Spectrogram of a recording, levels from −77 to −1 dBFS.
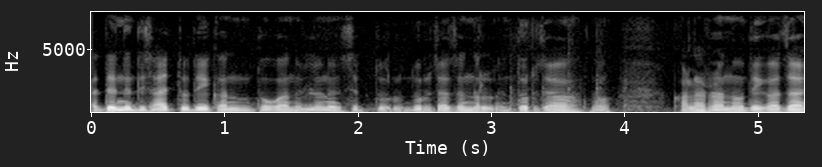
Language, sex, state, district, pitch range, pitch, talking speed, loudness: Chakma, male, Tripura, Unakoti, 115-130 Hz, 120 Hz, 155 wpm, -18 LUFS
